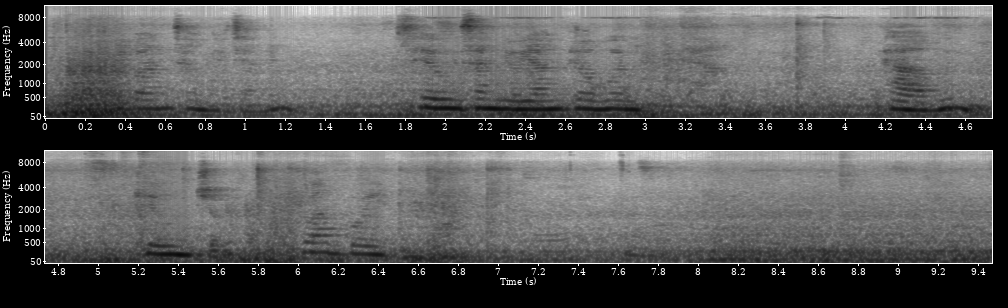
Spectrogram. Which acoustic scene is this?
bus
